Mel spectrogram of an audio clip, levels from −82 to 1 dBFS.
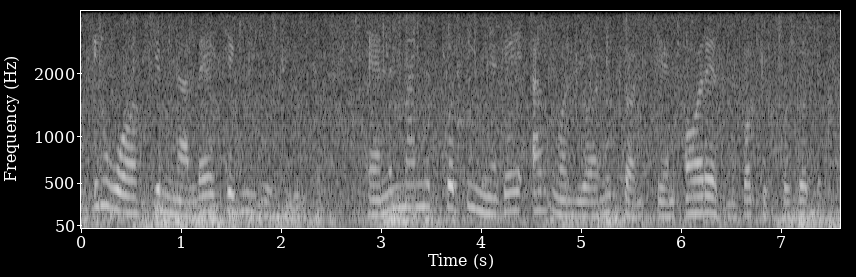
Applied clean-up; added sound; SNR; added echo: none; Thunder / Rain; 1 dB; none.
